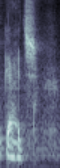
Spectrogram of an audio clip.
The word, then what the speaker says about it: catch: is very easy to catch. Okay, first one is T is silent before CH. For example, catch, sketch, stitch, watch, which. Here C-A-T-C-H, catch, but we are pronouncing as a catch.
